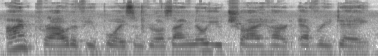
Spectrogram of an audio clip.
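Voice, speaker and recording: A woman hosting a children's story time, reading aloud in a gentle, teacherly way and speaking directly to young listeners. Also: low-pitched, moderate pace, slight background noise. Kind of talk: picture book read-aloud for children.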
